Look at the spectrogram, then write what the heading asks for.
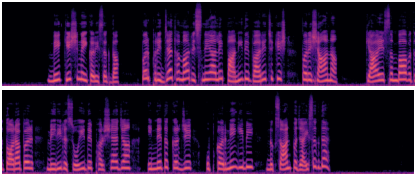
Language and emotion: Dogri, fearful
